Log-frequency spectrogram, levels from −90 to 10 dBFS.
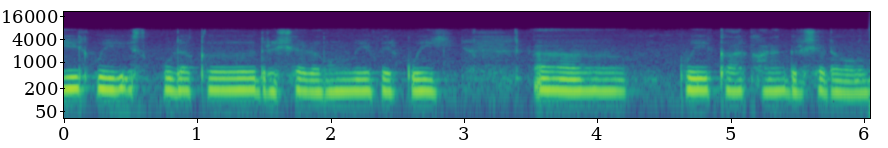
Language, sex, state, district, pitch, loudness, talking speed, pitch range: Garhwali, female, Uttarakhand, Tehri Garhwal, 180 Hz, -15 LUFS, 130 wpm, 175-190 Hz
